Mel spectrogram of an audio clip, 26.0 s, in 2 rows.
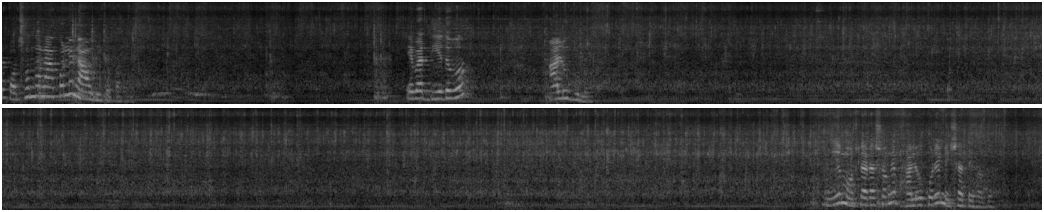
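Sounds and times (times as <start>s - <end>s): masala sizzling in hot oil: 0.0s - 26.0s
wooden spatula stirring: 0.1s - 13.6s, 21.9s - 26.0s.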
